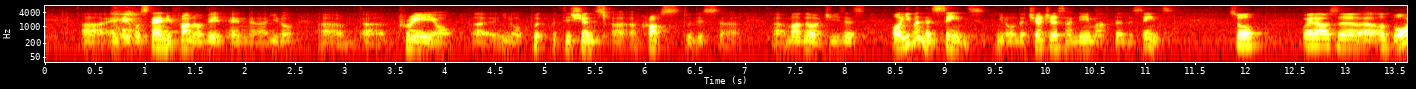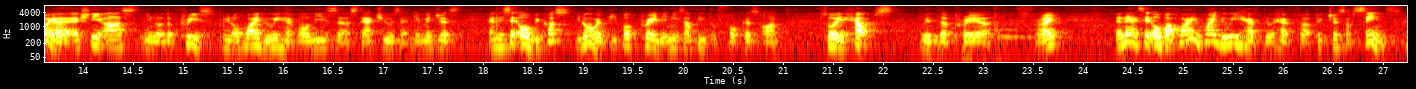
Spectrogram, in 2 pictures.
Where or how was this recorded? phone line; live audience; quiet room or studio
live audience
